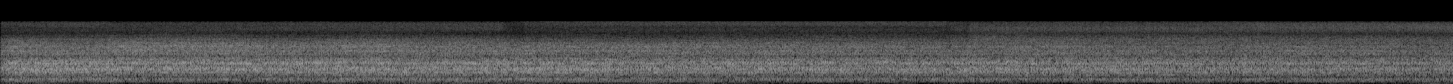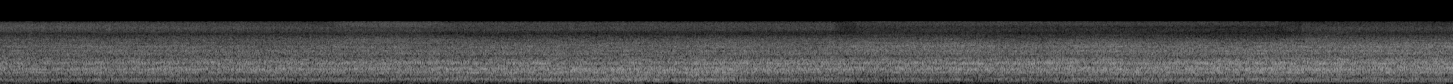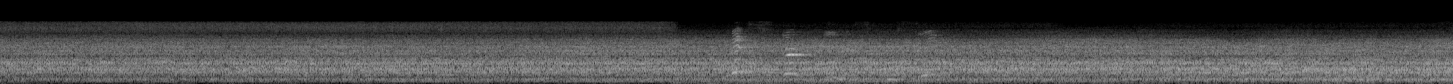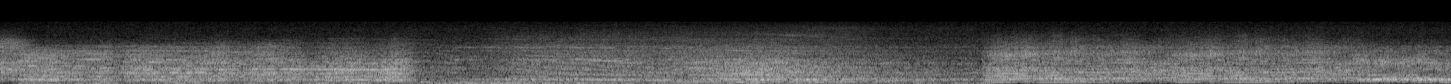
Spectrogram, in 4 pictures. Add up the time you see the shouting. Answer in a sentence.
The shouting can be heard for 2 seconds in total.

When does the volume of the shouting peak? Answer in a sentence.
The volume of the shouting peaks at 37 seconds.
